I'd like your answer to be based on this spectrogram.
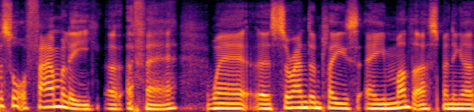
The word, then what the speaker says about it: Sarandon: Sarandon. Apparently, I get laughed at when I go on American podcasts, and they go, "Oh, that's not how you say it." but apparently, it's supposed to rhyme with abandon.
